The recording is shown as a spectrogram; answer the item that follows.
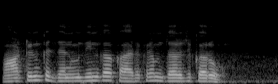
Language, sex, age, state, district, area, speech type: Hindi, male, 45-60, Madhya Pradesh, Balaghat, rural, read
